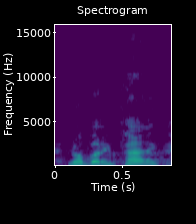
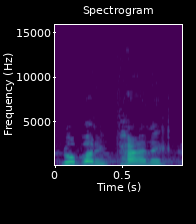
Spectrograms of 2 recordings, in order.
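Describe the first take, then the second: No difference in how they are said.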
